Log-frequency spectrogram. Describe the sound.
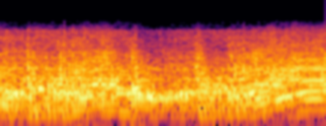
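A motorcycle carrying two riders pulls away across a gravel parking lot: a steady, fairly loud mid-pitched engine drone with rough crunching clatter running throughout, no voices.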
